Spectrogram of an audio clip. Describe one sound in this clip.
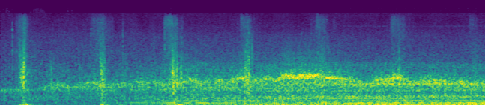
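A large bird's wings beat in the air.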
